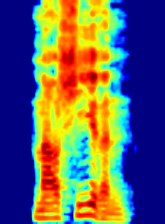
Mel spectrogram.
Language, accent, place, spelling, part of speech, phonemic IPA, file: German, Germany, Berlin, marschieren, verb, /maʁˈʃiːʁən/, De-marschieren.ogg
- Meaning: 1. to march (to walk with others in a column, in step) 2. to march (to walk taking long, regular strides)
